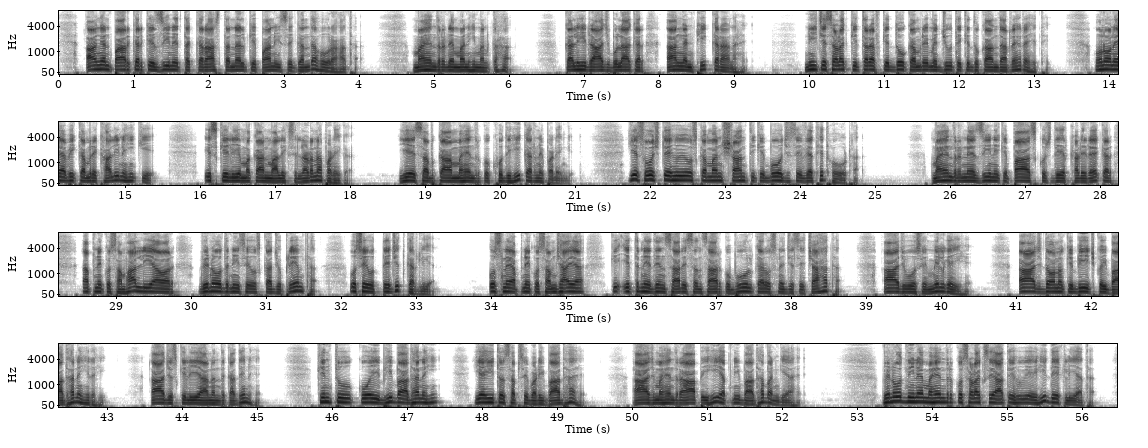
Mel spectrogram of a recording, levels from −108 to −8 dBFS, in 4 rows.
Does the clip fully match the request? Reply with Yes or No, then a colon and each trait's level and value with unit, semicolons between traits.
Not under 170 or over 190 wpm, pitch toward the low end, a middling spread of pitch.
Yes: average, 180 wpm; low, 125 Hz; average, 3.4 semitones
